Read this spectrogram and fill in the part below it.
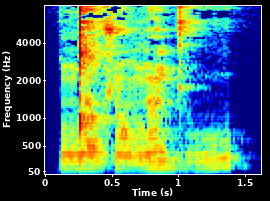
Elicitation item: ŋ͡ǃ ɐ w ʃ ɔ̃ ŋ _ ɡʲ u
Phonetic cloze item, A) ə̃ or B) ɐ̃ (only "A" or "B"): B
